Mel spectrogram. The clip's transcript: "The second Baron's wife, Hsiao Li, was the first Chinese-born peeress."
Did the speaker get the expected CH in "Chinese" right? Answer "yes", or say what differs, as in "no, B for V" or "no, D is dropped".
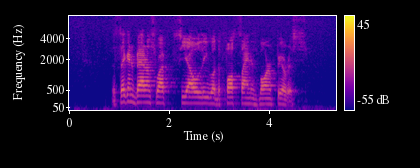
no, S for CH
